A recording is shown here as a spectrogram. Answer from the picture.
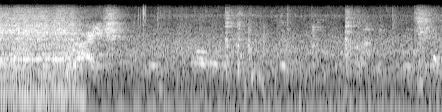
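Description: Guitar-driven rock music playing, which drops away suddenly about a second in, leaving faint voices and a few light knocks.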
